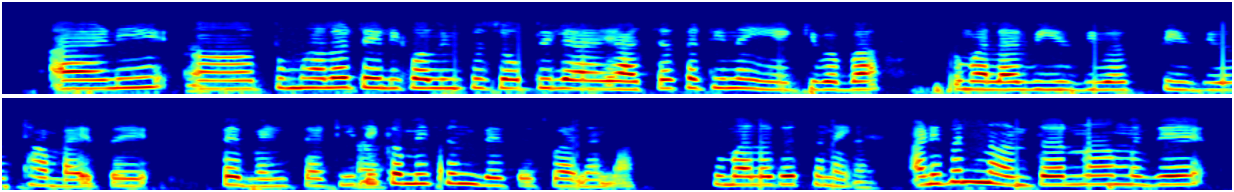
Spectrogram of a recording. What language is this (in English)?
Marathi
